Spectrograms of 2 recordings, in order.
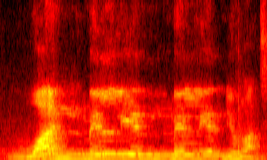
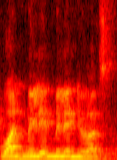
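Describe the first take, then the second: First: It is said with lively emotion. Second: It is said flatly, without emotion.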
